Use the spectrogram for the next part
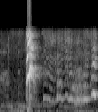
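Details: Pet pit bull barking at a dog on TV: a single sharp, loud bark, followed by low murmuring voices in the room.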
